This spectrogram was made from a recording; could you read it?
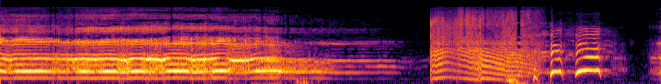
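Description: A long, loud fart: a steady buzzing tone for about three seconds, then a brief pause before a string of sputtering, squeaky bursts trail off.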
